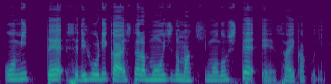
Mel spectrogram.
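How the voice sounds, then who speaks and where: A woman giving an informal spoken lesson of study advice, polite in manner, with frequent fillers and emphatic pauses. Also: a little high, steady tone, darkish tone, dry recording, studio quality. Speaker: English-learning advisor.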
